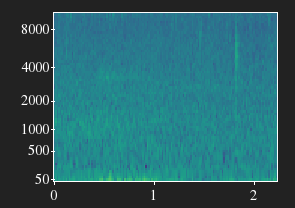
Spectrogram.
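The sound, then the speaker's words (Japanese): Heavy rain falls as a steady, even hiss of dense drops with no talk over it. “ギリギリ持つかと思ったけど、見事に降ったな。この雨じゃ公園を散歩するのは無理だな。”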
